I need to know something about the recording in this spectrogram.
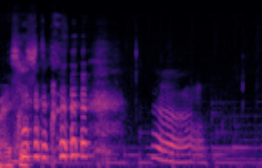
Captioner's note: laughter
